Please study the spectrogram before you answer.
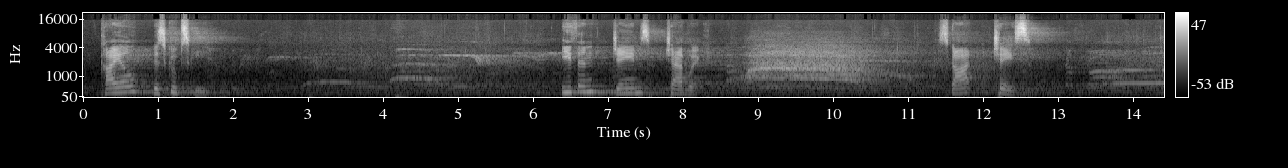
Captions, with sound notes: Kyle Biskupski. (audience cheering) Ethan James Chadwick. (audience members screaming) Scot Chase.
